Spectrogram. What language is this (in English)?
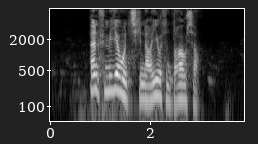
Kabyle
